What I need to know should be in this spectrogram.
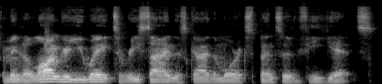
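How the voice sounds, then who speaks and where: A man with a slightly raspy, hoarse voice, giving casual live commentary on a football game and reading out viewer comments. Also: low voice, fairly even intonation, moderate pace. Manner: casual, talks to chat, reads comments aloud. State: hoarse from screaming. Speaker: watch party streamer.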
